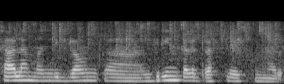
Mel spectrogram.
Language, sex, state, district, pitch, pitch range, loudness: Telugu, female, Andhra Pradesh, Sri Satya Sai, 170 Hz, 155-180 Hz, -19 LUFS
